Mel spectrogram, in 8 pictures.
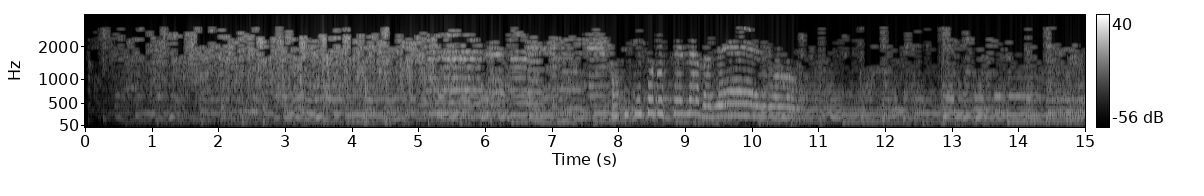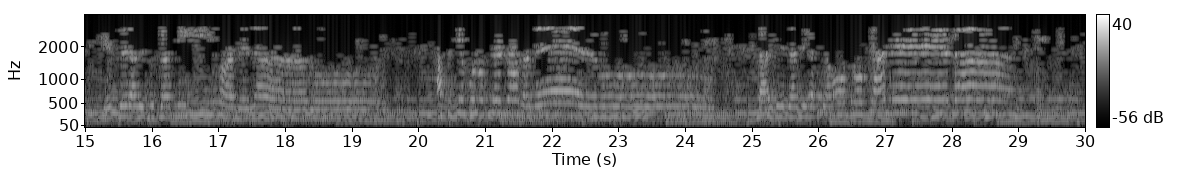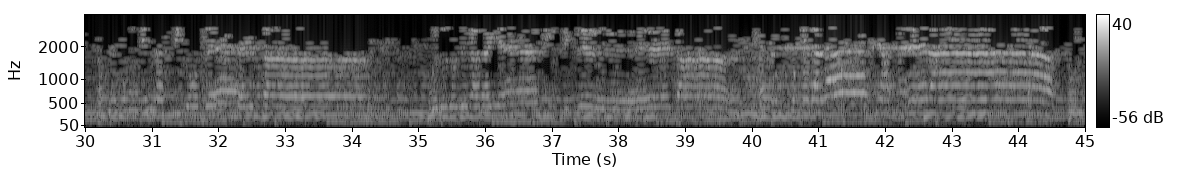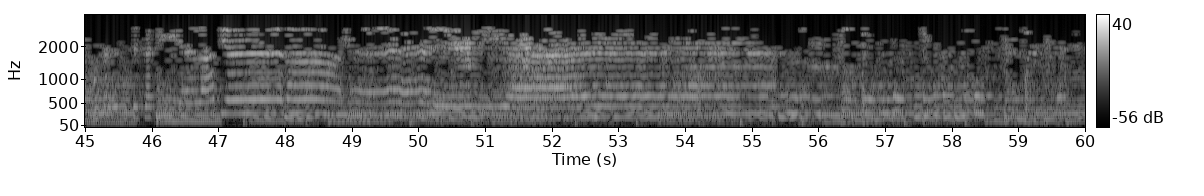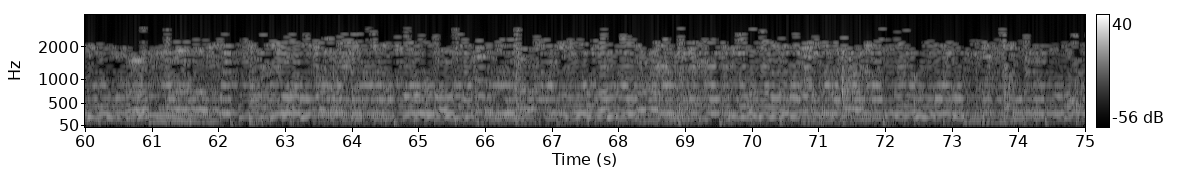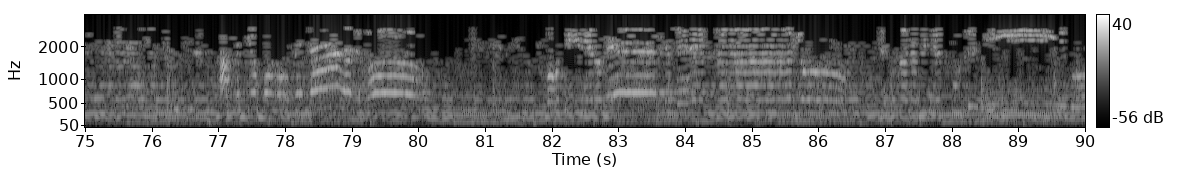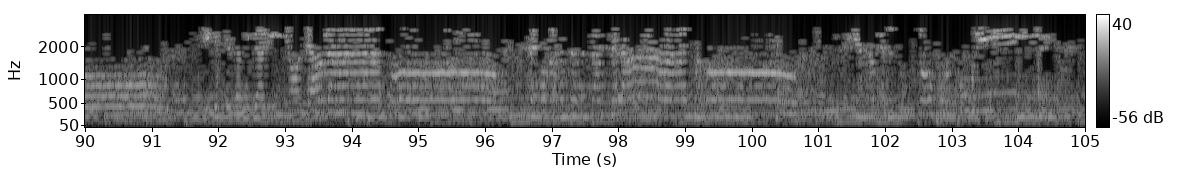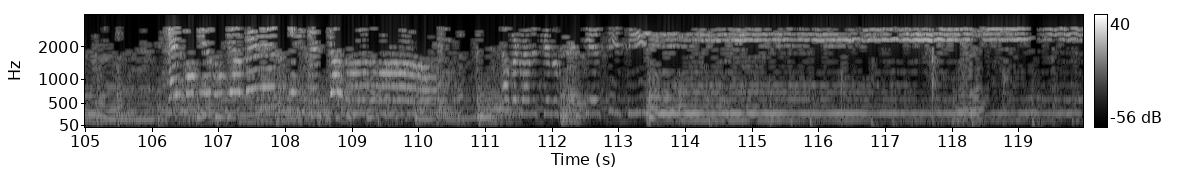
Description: vino a hacer "canciones transparentes" para la fonoplatea de El Espectador. Además, compartió con los cocafeteros sus comienzos en la música y anécdotas de su vida.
